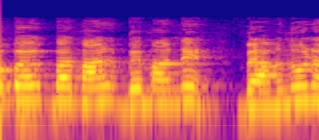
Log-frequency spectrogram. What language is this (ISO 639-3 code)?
heb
